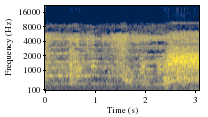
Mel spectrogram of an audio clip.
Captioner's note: horse whinnies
